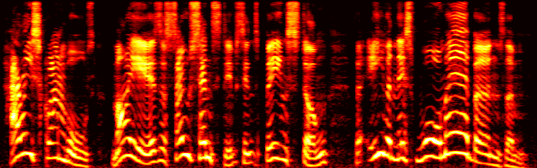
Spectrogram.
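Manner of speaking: high, slow whining mother's complaint; loud complaint. A narrator's reading. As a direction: nag at Harry over the blow-dryer. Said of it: "to complain loudly".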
